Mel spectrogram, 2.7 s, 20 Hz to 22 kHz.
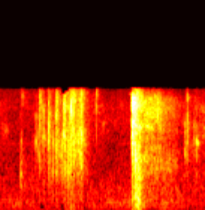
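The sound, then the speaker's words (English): A deck of tarot cards being shuffled three times for a quick-draw reading: a quick flurry of papery flicks, then a sharp riffling burst that trails off, with a few soft taps after. No one speaks. “But let me go to these cards and stop playing. I'm shuffling 3 times.”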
